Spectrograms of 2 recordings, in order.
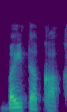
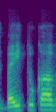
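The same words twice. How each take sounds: First: "Baitaka" with an a vowel before ka; changed case vowel. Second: Said in the usual way. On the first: Shown as a demonstration. Teacher shows the change Inna makes, "Baitaka" with ta before ka. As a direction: say "Baitaka", ta in place of tu. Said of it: "this Baituka will become". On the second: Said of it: "Because of Inna, this Baituka will become".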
